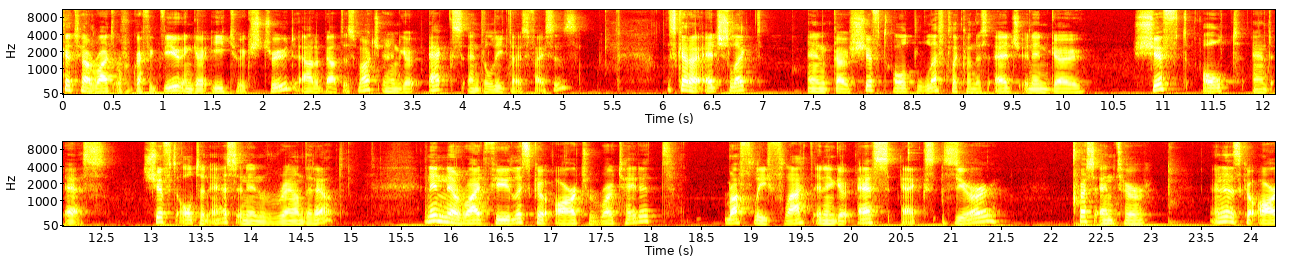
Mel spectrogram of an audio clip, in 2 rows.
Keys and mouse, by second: 0.7 shift+middle click, 1.1 e, 3.3 x, 4.4 middle click, 5.9 click, 6.2 middle click, 7.0 middle click, 8.4 alt+shift+click, 8.9 middle click, 11.8 alt+shift+s, 12.2 alt+shift+s, 12.7 alt+shift+s, 14.5 click, 15.4 KP_3, 16.7 r, 19.2 click, 19.7 s, 20.2 z, 20.6 0, 21.9 Return, 23.3 r.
